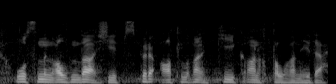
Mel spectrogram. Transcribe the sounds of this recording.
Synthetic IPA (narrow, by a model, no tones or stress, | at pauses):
wo̞sənəɴɑlˠd̪ənd̪ɑʒe̞t̪̚pɪ̥sbɪɾɑt̪əlˠʁɑŋkʲʰijɪkɑnəq̚t̪ɑlˠʁɑne̞d̪ɪ̰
